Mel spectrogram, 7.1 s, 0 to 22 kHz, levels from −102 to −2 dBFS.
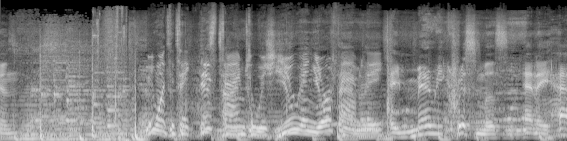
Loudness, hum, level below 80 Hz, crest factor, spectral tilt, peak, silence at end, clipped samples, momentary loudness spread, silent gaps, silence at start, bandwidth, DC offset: -18 LUFS; none; -32 dBFS; 18 dB; -4 dB/octave; 0 dBFS; 0 s; under 0.1%; 4 LU; none; 0 s; 20 kHz; under 0.1%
